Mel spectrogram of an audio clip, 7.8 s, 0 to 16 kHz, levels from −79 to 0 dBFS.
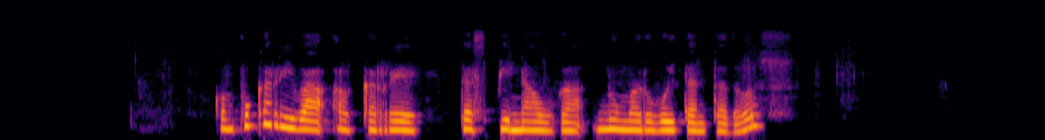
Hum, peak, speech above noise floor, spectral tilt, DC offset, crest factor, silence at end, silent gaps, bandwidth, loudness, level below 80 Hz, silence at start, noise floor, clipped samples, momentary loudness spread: none; -4 dBFS; over 70 dB; -9.5 dB/octave; under 0.1%; 18 dB; 2 s; none; 7.2 kHz; -21 LUFS; -62 dBFS; 1.65 s; under -90 dBFS; under 0.1%; 7 LU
